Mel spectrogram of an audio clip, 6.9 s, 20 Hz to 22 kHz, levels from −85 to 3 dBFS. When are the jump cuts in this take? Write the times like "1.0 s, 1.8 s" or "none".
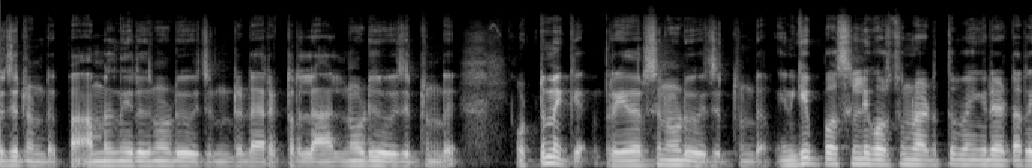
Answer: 5.0 s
